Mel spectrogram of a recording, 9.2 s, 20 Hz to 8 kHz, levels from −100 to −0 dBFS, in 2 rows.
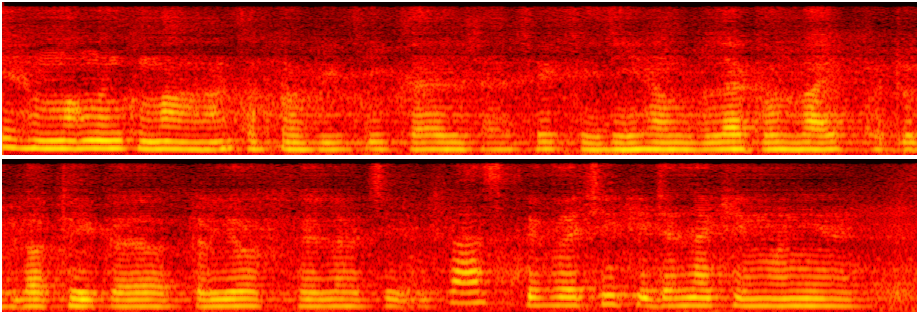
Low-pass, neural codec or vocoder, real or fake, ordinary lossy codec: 7.2 kHz; codec, 24 kHz, 0.5 kbps, DualCodec; fake; none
